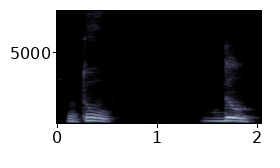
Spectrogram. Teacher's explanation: Okay, so when your tongue, when you're making the sound for this letter here, the tongue, the tip of it touches the inside of your mouth, just behind your front teeth. Okay, so spread your tongue out a tiny bit.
